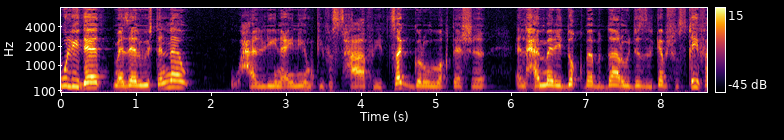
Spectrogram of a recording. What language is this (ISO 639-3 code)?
ara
